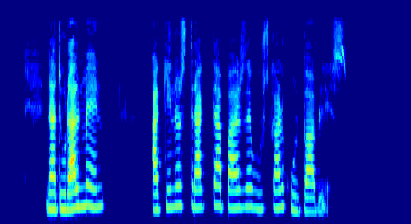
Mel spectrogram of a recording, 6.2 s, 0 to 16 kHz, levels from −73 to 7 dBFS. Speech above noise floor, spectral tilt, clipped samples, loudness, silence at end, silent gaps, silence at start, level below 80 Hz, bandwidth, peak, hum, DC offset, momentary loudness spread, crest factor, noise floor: 50 dB; -0.5 dB/octave; under 0.1%; -29 LUFS; 1 s; none; 0.4 s; -90 dBFS; 11.5 kHz; -6 dBFS; none; under 0.1%; 16 LU; 26 dB; -79 dBFS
